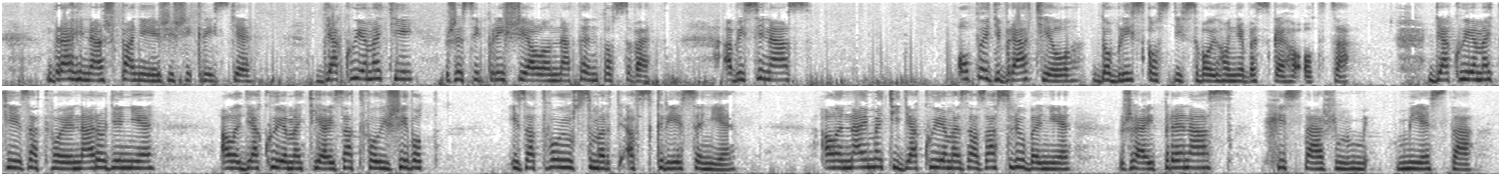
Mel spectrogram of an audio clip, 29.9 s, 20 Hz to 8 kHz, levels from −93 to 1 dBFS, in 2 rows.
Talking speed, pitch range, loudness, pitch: 110 wpm, 220-255 Hz, -20 LUFS, 235 Hz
